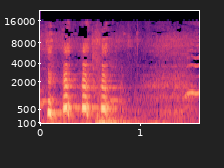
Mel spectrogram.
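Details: Young Siberian Husky puppy, indoors, crying in frustration because its short legs cannot get it onto the bed: four quick, high, tonal whimpers in a row, then a fainter trailing whine in a quiet room.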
